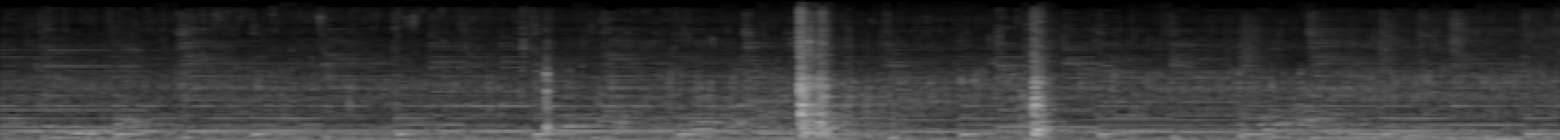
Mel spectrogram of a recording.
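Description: Meat stock poured into a pot while cooking Nigerian fried rice, a steady liquid pour and splash with a few sharp pot clinks, close by and alone.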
